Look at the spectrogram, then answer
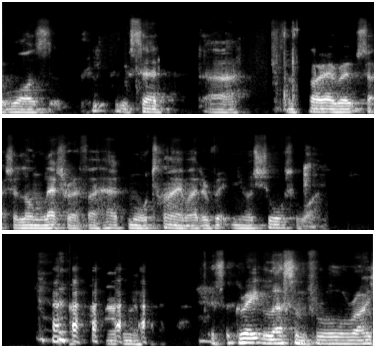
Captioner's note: laugh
